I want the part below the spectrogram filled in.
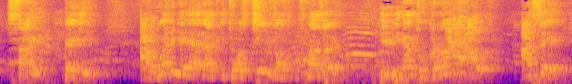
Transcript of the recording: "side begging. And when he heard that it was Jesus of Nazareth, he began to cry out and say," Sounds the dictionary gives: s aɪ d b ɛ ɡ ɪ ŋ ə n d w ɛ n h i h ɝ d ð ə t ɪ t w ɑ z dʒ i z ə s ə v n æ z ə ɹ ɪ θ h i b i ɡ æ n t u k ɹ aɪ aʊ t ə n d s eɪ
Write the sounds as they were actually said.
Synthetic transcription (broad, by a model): s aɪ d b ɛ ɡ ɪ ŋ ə n w ɛ n h i h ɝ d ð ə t ɪ t w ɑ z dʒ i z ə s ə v n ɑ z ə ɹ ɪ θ h i b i ɡ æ n t u k ɹ aɪ aʊ t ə n s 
